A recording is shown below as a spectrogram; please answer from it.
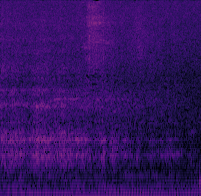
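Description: A large congregation breathing together, a soft airy rush of many breaths over a steady low hum of the hall.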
